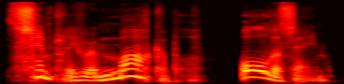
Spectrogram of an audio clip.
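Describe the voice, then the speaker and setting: A formal, thoughtful elf noble, voiced by a man reading an audiobook. The pitch sits raised and moves lively, with a measured, courtly manner. Dry, close recording. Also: husky, no room sound, full character voice.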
